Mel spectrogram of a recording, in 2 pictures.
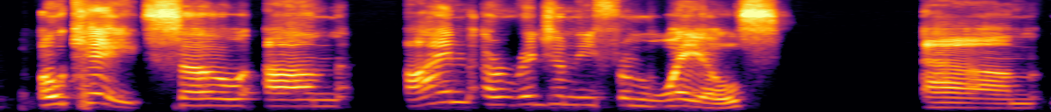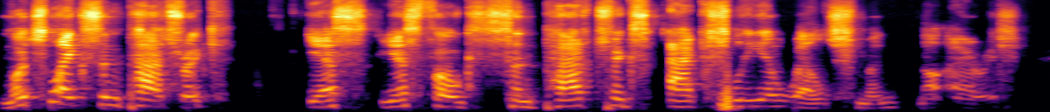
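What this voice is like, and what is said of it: Welsh accent. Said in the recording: “I love your accent. I think it's so beautiful.”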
